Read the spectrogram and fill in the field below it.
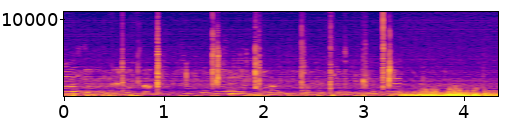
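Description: A group of players claps their hands.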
